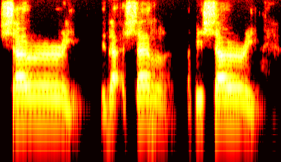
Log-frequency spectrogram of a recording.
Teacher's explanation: huruf ro itu adalah ujung lidah bertemu dengan langit-langit atas, agak ke dalam · Maka sembunyikanlah takrir huruf ro tersebut apabila tasdid. Jadi pengucapan ketika kita talaki min syarri tipis, syar tebal, ri-nya tipis.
